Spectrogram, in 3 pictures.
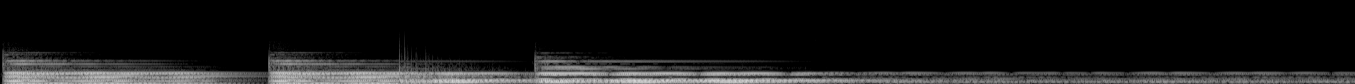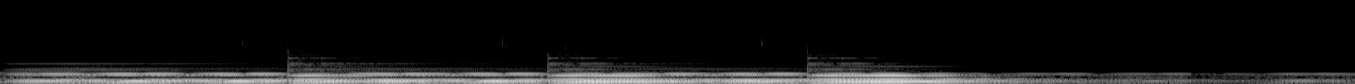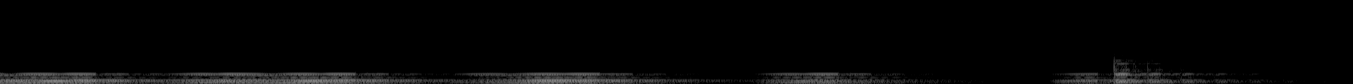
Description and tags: deep pad sounds based on mallet sounds, physical modelling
